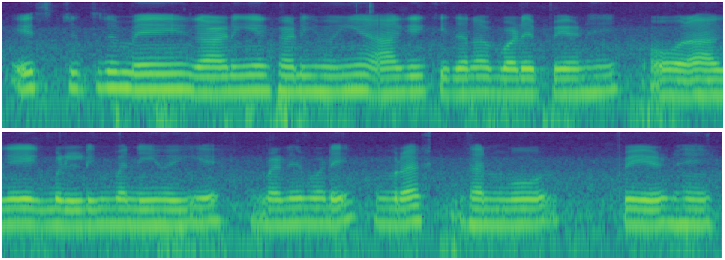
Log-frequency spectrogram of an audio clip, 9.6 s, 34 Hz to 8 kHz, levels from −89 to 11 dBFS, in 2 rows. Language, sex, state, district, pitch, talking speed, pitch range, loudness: Hindi, female, Bihar, Madhepura, 150 Hz, 155 wpm, 145-160 Hz, -14 LUFS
